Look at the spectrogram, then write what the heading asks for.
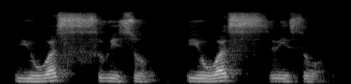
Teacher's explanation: Jadi, ada sedikit jeda memberikan desisan di huruf sin ini. Sin yang bersukun ini. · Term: sifat sofir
